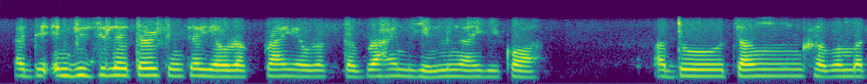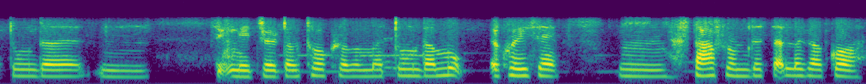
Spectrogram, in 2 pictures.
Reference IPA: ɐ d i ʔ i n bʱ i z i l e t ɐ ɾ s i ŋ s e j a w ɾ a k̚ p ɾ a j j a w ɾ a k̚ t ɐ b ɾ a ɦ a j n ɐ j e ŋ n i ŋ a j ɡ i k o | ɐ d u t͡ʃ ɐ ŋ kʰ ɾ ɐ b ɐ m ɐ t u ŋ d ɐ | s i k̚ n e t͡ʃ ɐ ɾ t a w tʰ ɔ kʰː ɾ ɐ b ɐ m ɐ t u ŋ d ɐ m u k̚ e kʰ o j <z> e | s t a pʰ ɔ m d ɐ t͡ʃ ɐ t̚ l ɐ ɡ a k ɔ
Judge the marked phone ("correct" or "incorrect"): incorrect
